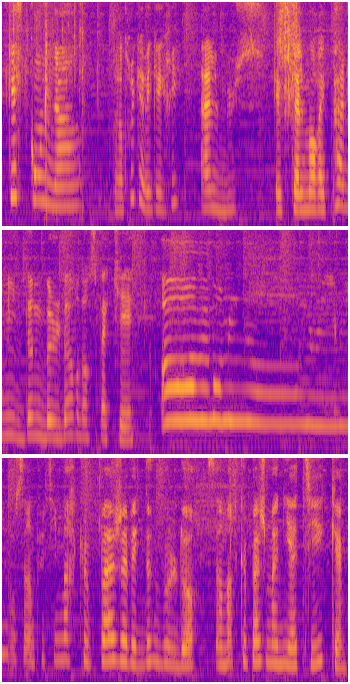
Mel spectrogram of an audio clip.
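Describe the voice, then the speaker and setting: A woman's voice: fairly high pitch, creaky, a little mellow. A woman vlogger unboxing birthday gifts in a casual, jokey, exclamatory way, cursing now and then. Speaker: beauty vlogger.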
